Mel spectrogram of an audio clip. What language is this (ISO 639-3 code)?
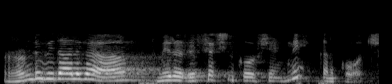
tel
